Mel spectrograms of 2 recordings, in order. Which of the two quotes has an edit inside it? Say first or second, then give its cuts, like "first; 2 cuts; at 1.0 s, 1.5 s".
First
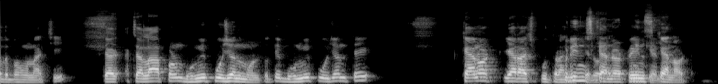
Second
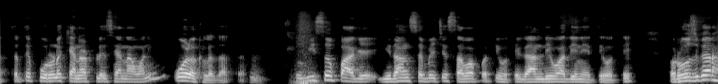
second; 1 cut; at 3.0 s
